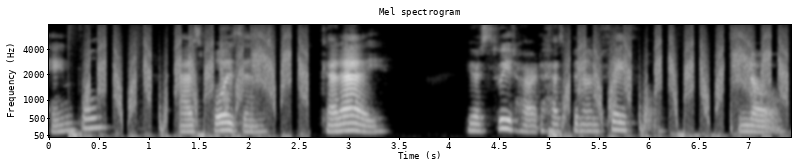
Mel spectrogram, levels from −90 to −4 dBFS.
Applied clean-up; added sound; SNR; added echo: none; Scratching (performance technique); 6 dB; none.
